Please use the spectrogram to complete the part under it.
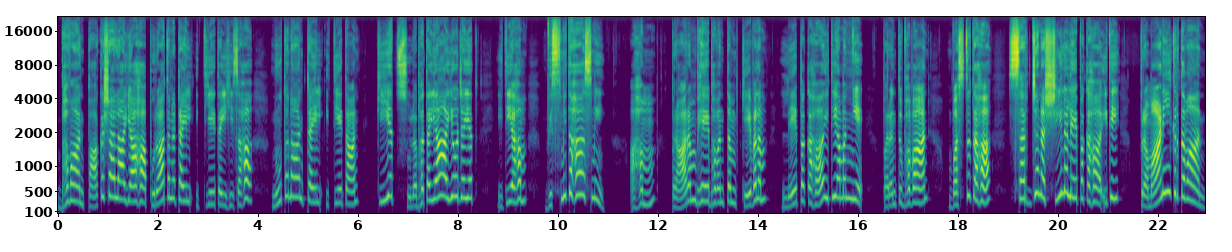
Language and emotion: Sanskrit, surprised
